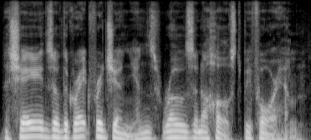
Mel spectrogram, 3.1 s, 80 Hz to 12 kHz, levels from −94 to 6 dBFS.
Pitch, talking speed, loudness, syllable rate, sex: 105 Hz, 230 wpm, -16 LUFS, 5.7 syllables/s, male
